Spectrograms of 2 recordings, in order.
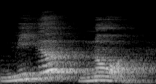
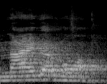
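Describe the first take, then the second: First: The first vowel of 'neither' sounds like 'ee'. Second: The first vowel of 'neither' sounds like 'eye'. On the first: The speaker calls it right. "सो आप लोगों को मैं correct करता हूं" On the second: The speaker calls it wrong. "But it is a wrong pronunciation."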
